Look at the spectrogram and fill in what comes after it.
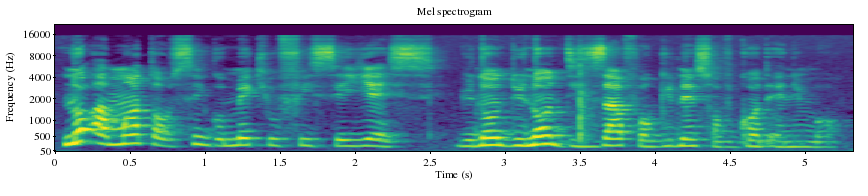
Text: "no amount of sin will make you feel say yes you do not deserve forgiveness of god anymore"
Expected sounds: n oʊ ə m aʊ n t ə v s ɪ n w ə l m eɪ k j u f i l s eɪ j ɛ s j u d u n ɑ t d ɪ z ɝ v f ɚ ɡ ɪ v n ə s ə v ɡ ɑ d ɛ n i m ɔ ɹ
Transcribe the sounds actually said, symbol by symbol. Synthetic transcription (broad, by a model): n oʊ ə m aʊ n t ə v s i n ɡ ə m eɪ k j u f i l s eɪ j ɛ s j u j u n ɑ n d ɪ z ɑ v f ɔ ɡ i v n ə s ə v ɡ ɑ d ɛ n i m ɔ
